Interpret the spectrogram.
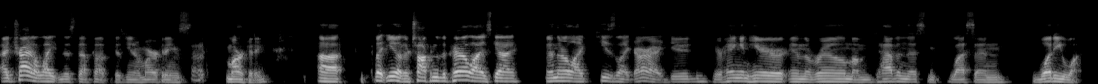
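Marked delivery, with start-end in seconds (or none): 6.3-10.8 rude, blunt voice. Acting out a scene, talking to the paralyzed man: rude Jesus voice. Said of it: "This is a rude Jesus".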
